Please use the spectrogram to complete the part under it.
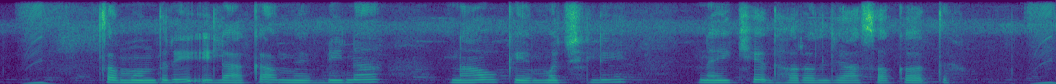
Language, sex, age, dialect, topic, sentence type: Bhojpuri, female, 18-24, Southern / Standard, agriculture, statement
